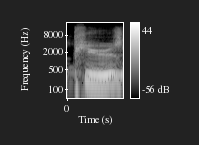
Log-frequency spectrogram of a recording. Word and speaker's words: Pugh: yeah it's be honest finally it's Hugh but with a p be honest finally all right it's Pudge we'll be back we're back how old was Florence Pew in Little Women how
